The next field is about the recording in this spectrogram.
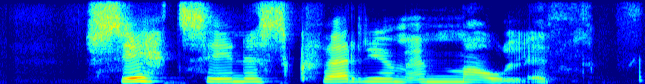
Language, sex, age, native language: Icelandic, female, 10, Icelandic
